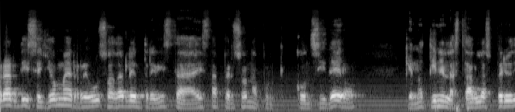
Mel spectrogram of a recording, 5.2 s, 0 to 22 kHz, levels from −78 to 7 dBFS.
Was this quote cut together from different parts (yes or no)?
no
